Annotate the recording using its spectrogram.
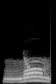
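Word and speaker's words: gnome: जीनोम नहीं पढ़ना है इसको। नोम पढ़ना है। अब क्या होगा? जी साइलेंट हो जाएगा।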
